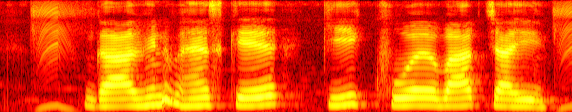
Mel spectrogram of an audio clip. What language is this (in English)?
Maithili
